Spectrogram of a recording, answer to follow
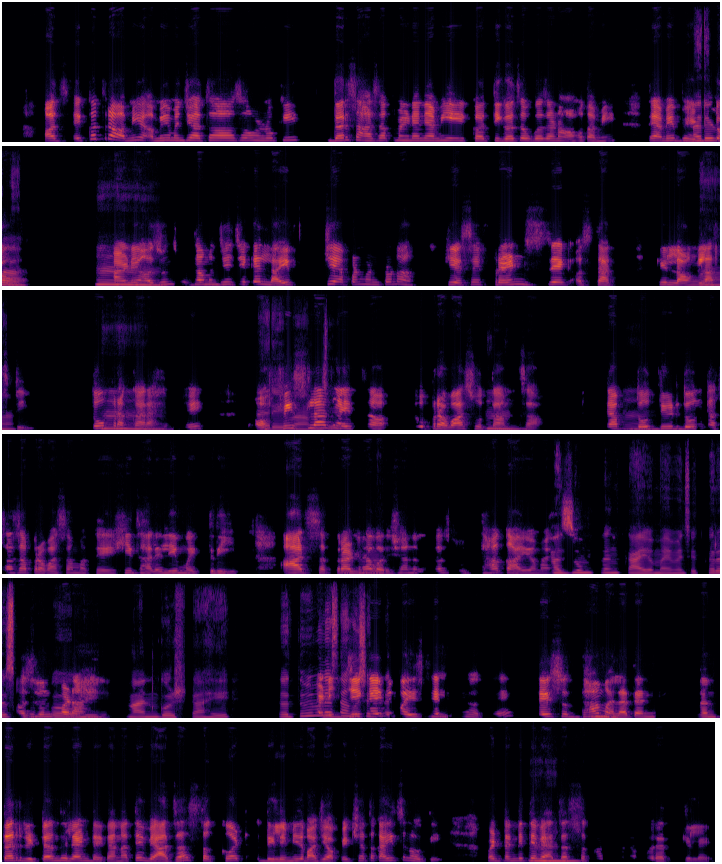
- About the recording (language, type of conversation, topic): Marathi, podcast, प्रवासात भेटलेले मित्र दीर्घकाळ टिकणारे जिवलग मित्र कसे बनले?
- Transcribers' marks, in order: in English: "लाईफचे"; in English: "फ्रेंड्स"; in English: "लाँग लास्टिंग"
